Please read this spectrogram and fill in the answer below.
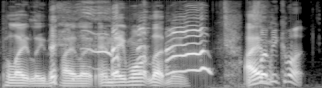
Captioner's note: laughs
